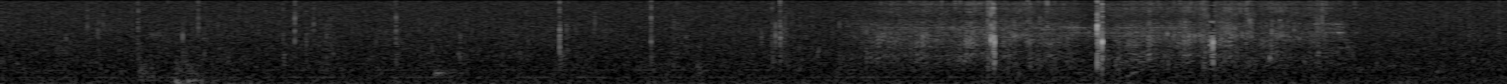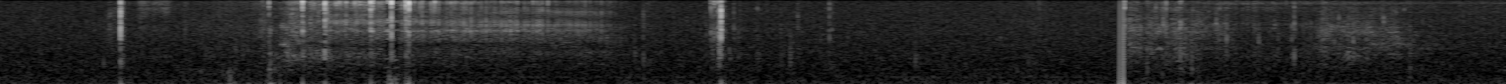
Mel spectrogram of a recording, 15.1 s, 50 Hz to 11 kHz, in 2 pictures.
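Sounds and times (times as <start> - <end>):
sharp clicks and knocks: 0.6 - 4.0.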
